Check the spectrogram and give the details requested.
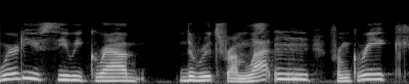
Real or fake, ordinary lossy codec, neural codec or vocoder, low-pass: fake; MP3, 32 kbps; codec, 16 kHz, 4 kbps, FunCodec, trained on LibriTTS, 50 frames a second; 7.2 kHz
